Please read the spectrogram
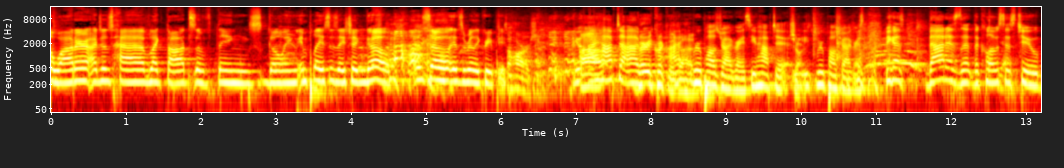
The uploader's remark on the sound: Live at Dynasty Typewriter in Los Angeles. Recorded Live at the Dynasty Typewriter Theater.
